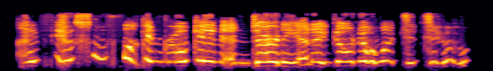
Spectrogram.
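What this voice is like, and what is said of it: Crying, tearful angry voice. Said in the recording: “I sound like a fucking crybaby right now ... when I'm pissed, I fucking cry.”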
